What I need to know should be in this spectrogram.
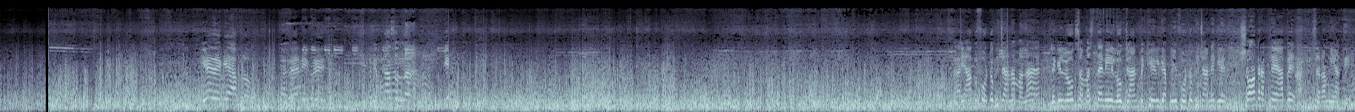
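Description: Wind rushes and roars past while riding along a road.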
